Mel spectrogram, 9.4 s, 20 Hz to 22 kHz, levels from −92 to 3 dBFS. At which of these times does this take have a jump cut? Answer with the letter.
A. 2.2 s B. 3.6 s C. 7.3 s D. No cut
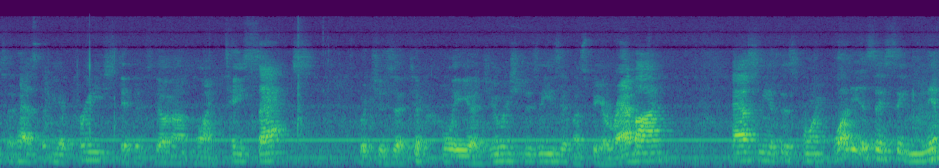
D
